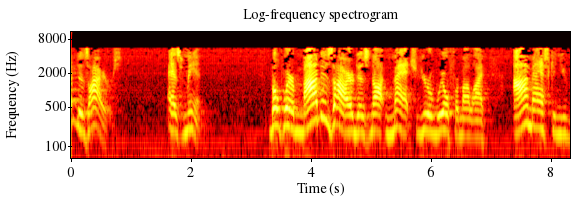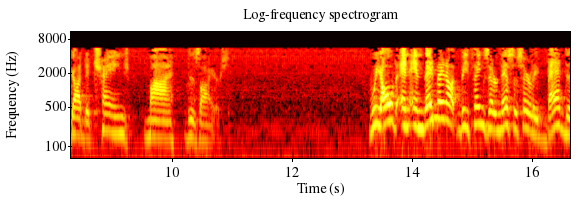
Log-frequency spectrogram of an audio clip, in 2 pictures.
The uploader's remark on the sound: Ketha Heights Baptist Church ~ Live Broadcast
